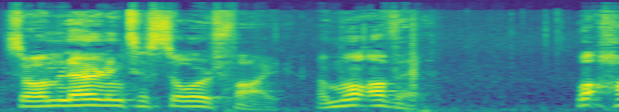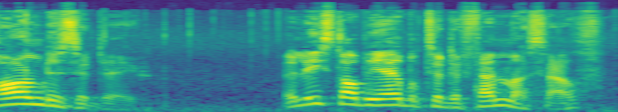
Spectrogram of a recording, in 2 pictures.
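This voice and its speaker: Young game hero, village lad: husky, expressive, defensive, cheeky. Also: male voice, fairly high pitch, brisk. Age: young adult. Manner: defensive, protesting. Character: defensive, cheeky young medieval blacksmith's son. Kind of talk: dramatic video game acting.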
